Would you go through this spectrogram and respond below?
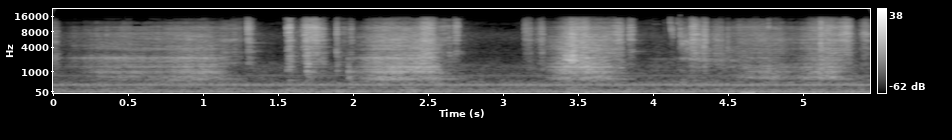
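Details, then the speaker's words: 1969 Charger with a 440, fan rotated by hand before first start. Slow, irregular metallic rasping scrapes come with each turn. Owner believes a bolt tip is scraping the water pump snout, not the pulley; backing the bolts out is planned. "I believe that is the head or the tip of the bolt scraping against the snout of the water pump because they're not the water pump pulley is not hitting these bolts."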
